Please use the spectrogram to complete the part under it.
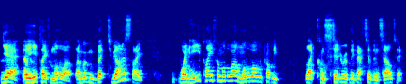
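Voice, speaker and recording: A man's voice: on the high side, expressive, brisk, darkish tone. A man who works as a teacher, giving blunt, matter-of-fact opinions in a casual podcast chat.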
